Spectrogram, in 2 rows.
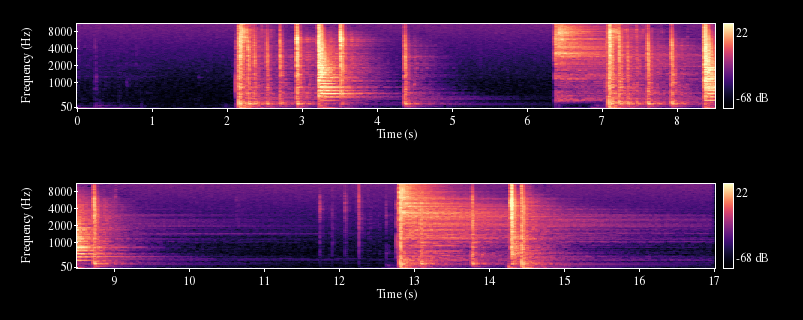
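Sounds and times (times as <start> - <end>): drum kit with ringing cymbals: 2.2 - 4.9, 6.4 - 11.1, 12.8 - 17.0.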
